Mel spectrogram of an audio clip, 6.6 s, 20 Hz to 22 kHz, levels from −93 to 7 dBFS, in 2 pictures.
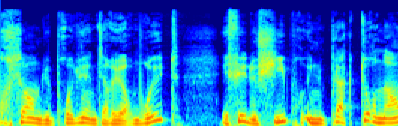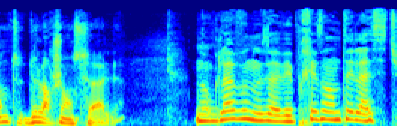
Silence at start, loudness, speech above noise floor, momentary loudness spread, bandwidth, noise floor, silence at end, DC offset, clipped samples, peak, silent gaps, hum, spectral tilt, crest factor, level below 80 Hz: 0 s; -19 LUFS; 31 dB; 6 LU; 16 kHz; -49 dBFS; 0 s; under 0.1%; under 0.1%; -6 dBFS; none; none; -6.5 dB/octave; 12 dB; -44 dBFS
